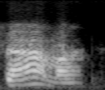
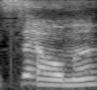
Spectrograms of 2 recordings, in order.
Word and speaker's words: Selma: And this is what I told Auntie Sama. I said her name wrong. Aunt Selma, you had it right, Aunt Selma.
